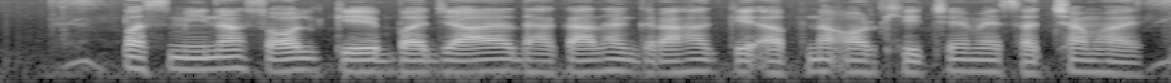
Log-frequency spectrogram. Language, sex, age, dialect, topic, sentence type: Magahi, male, 18-24, Central/Standard, banking, statement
